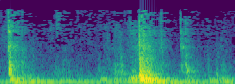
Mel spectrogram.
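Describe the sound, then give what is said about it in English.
A door swings and shuts with a solid wooden thud, preceded by a lighter knock of the latch, fairly loud amid otherwise quiet surroundings. “Come on in. Shut the door.”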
